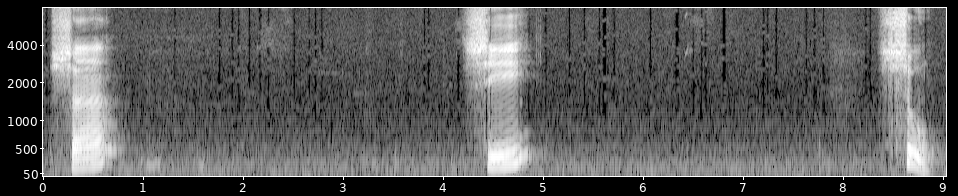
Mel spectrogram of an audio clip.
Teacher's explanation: Huruf sya tempat keluarnya adalah tengah lisan ketemu langit-langit.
